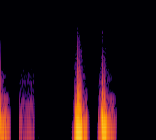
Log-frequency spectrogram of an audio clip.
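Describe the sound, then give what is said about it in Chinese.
A pounding heartbeat sound effect: two deep, booming thumps in a quick lub-dub pair, preceded by a fainter low beat, then silence. Heavy bass with no voices. “然后就在那个篮球场上亲了我，就反正心里就觉得很砰砰跳那种感觉。”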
